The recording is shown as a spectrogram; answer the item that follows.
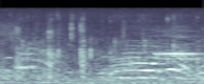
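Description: Faint background voices and murmur from the crowd and players at an outdoor ball ground, well below the level of the commentary.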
